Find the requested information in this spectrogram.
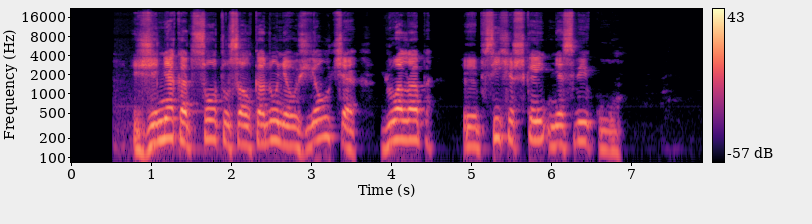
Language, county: Lithuanian, Panevėžys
